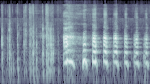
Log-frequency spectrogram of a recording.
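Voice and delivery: long, high, loud burst of laughter; hearty laugh. Real, not acted. Streamer reacting to a viewer's comment, hearty laughing. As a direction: burst into a real, helpless laugh.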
